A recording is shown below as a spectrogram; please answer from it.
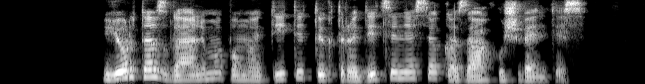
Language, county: Lithuanian, Panevėžys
